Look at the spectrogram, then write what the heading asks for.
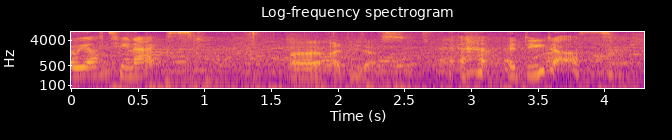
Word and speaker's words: Adidas: Adidas? Yeah, that's how you say it. German.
